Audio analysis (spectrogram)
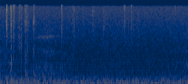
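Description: Crisp computer keyboard typing: a quick burst of keystrokes at the start, a pause, then a few more scattered clicks over a steady low hum. No one speaks.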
